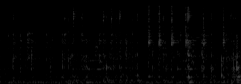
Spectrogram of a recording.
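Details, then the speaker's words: Mountain bike rear derailleur deliberately misadjusted, chain pedalled: rapid light tick-tick ticking as the chain is pushed toward the next cog; the adjustment has gone too far and is then corrected. "here tick tick tick tick tick it's starting to move off okay so again we've gone too far"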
